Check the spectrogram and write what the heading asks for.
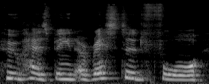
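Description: A woman's voice: fairly high pitch, fairly even intonation, takes it slowly, dark tone. A woman co-hosting a book podcast, talking in a chatty, opinionated way with emphatic repeats. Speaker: podcast co-host. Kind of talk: casual book discussion.

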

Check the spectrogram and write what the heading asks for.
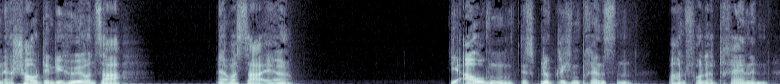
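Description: A man reading a fairy tale aloud as scripted storybook narration, expressive and theatrical. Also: mid-range voice, dry recording, clean studio sound. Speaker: audiobook reader.

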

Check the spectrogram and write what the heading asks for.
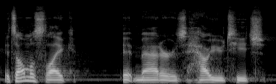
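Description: A man's voice: lowish voice, normal speed. A man hosting a podcast interview, conversational and affirming as he asks follow-up questions. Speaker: podcast host.

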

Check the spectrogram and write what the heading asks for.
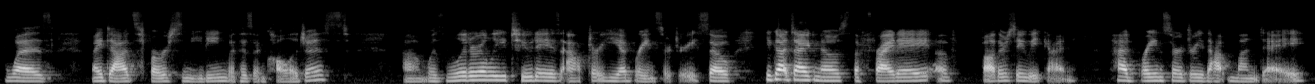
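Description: A young adult woman appearing as a guest earnestly recounts a personal family story in conversation, with many fillers and restarts. Laryngitis leaves her hoarse, and her voice is low-pitched and mellow, with a steady tone at normal speed.

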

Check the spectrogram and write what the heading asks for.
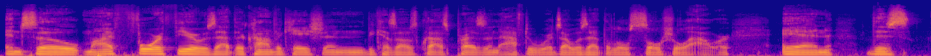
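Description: A man's voice: fairly low pitch, a little fast, no room sound. Chatty young man telling rambling stories. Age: young adult. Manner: rambling, self-interrupting, animated storyteller. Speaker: podcast guest, former class president. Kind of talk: casual storytelling chat.

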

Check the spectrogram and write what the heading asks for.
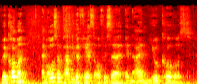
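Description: A calm man co-hosts a podcast. His voice is very dark and mellow, and he sounds a bit distant from the mic in a roomy space with faint background noise. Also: mid-range voice, fairly quick. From Germany. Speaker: podcast co-host, public affairs officer. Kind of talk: podcast interview.

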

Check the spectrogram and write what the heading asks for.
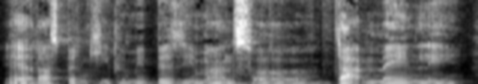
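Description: A man, an actor, chatting casually on a podcast in a relaxed way, full of "you know" and "man". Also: low voice, moderate pace, vocal fry, slightly rough. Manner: relaxed, laid-back, many fillers like "you know" and "man". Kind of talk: casual chat.

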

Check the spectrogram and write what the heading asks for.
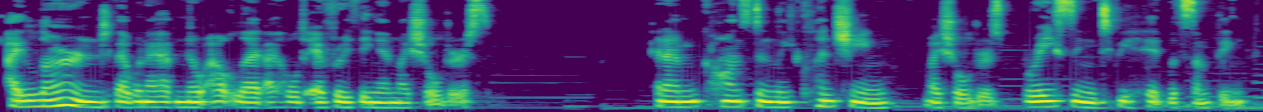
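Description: A Thai-born woman in her thirties hosts a personal podcast, talking candidly and laughing often. Her voice is deep and mellow.

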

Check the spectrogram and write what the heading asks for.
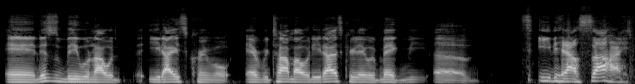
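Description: A young podcast host rambles casually at a medium pitch and a slightly quick pace, laughing a lot, swearing, stuttering and poking fun at himself. His voice is clear with a resonant tone, recorded clean in a studio with no echo.

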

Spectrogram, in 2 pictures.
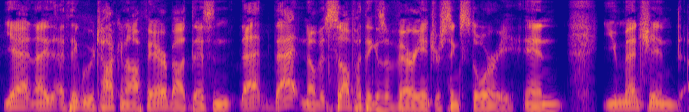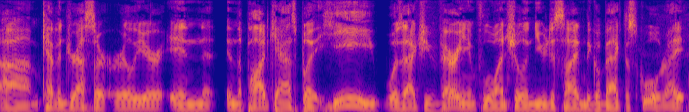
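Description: A man's voice: medium pitch, fairly even intonation, fairly quick, fairly bright tone, dry recording. A man hosting a podcast, prompting his guest with short questions and brief replies. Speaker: podcast host. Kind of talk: podcast interview and outro.

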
